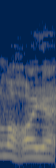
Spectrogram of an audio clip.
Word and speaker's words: La Jolla: course I know what La Jolla is it's it's pronounced like in Spanish I get it now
